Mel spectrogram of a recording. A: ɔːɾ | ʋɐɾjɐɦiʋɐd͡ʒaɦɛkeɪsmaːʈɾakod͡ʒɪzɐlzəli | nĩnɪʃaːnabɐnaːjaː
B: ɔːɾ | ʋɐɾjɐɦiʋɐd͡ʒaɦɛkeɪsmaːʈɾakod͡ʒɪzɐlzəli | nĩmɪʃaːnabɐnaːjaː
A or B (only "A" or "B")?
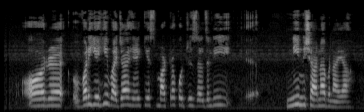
A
